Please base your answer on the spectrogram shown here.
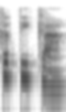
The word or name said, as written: ketika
